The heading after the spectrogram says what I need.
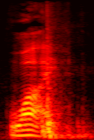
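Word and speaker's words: wye: be what's called a y now why is it called a y well it's kind of obvious right well it's not actually spelled with just the letter Y it's spelled w ye and basically this fitting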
